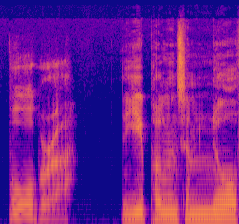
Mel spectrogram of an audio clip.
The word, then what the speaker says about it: Bawburgh: i'm feeling okay now the town is spelt b-a-w-b-u-r-g so i was very disappointed to learn that it was pronounced barbara and not a ballberg ballberg because it sort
